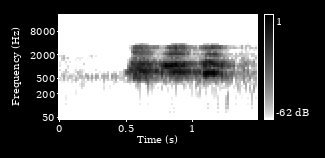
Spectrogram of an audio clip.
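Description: dogs barking excitedly

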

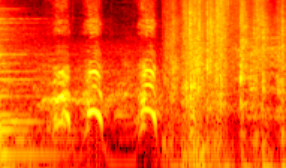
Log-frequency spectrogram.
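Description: large dog barking

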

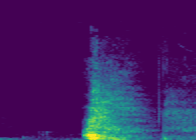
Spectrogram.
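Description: sneeze

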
